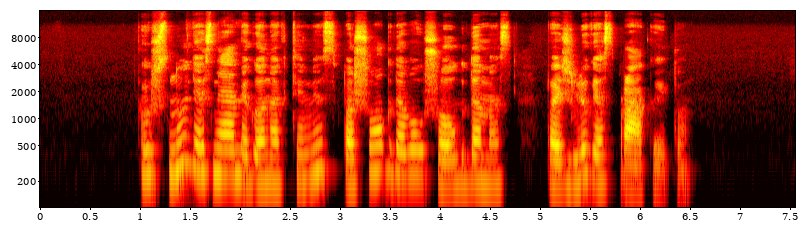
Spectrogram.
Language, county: Lithuanian, Alytus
